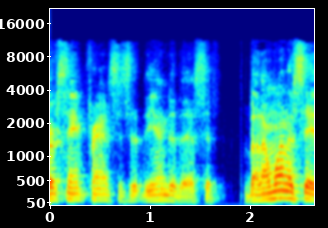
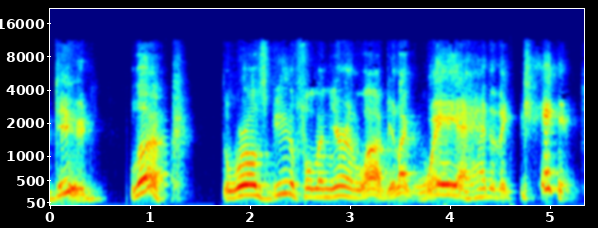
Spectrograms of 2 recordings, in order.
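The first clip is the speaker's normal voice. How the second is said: raised, high-pitched casual telling-off; exasperated God; 6 semitones higher, 4 dB louder than usual. Acted. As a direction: play God impatiently straightening out a pal. Acts out God scolding him.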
